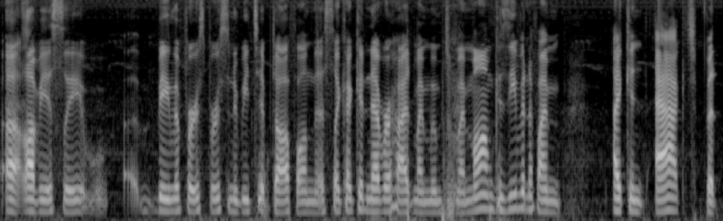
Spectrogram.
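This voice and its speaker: A woman co-hosting a podcast, chatting casually, animated and laughing often. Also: deep voice, fairly quick, a little hiss or hum. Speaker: podcast co-host. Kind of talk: casual chat.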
